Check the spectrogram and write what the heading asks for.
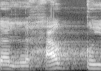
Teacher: یہاں پر الف لام حروف قمری ہا کے شروع میں ہے تو لام کو پڑھیں گے، الف کو نہیں پڑھیں گے. قاف حروف مستعلیہ میں سے پر پڑھیں گے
